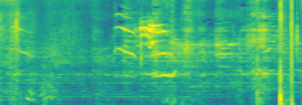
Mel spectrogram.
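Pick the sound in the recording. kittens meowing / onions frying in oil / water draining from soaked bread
kittens meowing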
